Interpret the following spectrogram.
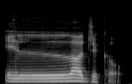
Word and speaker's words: illogical: do it was illogical really important to pronounce the L with an open mouth illogical the next one the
